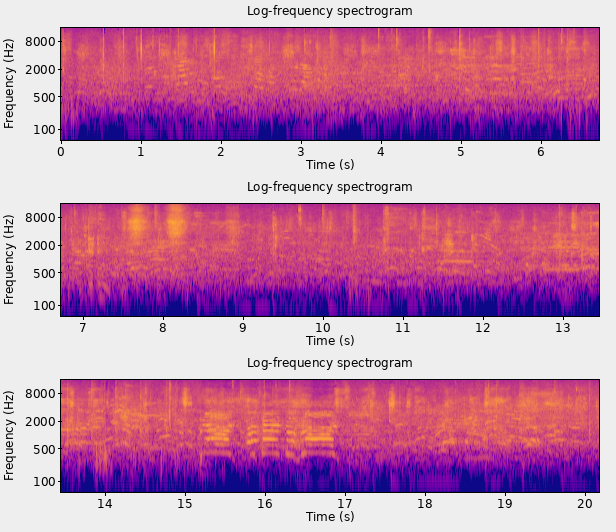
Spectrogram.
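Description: A crowd of spectators chatters and calls out steadily outdoors.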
